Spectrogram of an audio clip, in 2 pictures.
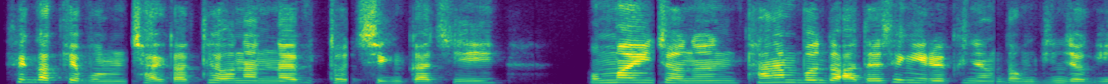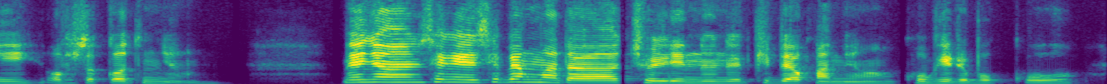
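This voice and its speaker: A woman in her sixties narrating a first-person story in a calm, matter-of-fact way. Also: on the low side. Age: 60s.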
